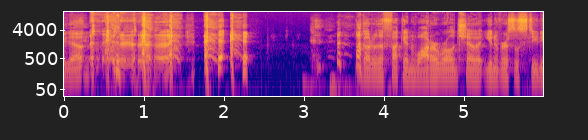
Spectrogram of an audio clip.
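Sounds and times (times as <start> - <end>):
speech: 0.0 - 2.4, 3.6 - 5.9
person coughing: 0.3 - 2.4, 3.1 - 3.8.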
